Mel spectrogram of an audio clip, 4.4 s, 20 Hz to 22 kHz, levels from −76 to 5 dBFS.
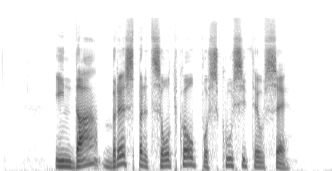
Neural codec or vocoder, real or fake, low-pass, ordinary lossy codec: none; real; 14.4 kHz; none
